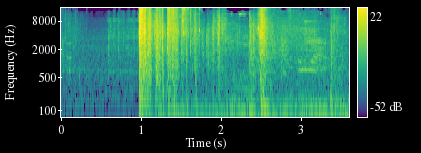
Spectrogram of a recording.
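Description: Rapid gunfire rattles loudly and close.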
